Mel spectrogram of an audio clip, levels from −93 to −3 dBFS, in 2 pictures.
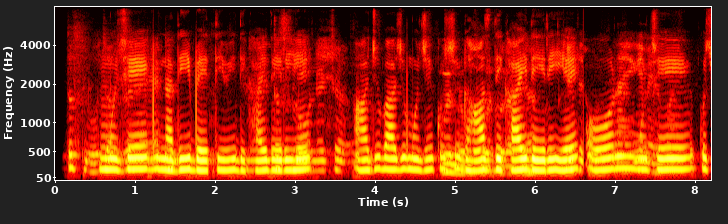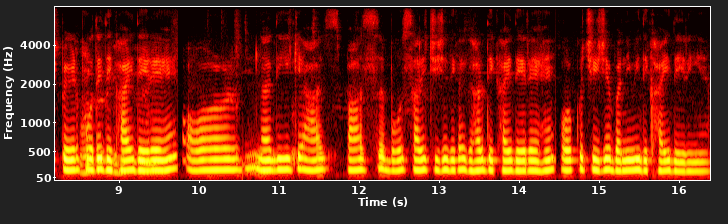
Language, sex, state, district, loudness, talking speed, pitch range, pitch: Hindi, female, Jharkhand, Jamtara, -22 LUFS, 170 wpm, 175-190 Hz, 180 Hz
